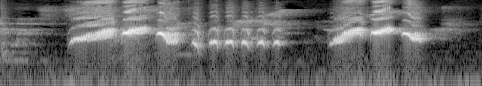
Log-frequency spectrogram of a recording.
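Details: Decoy white-rumped shama singing to call and provoke other birds in training. It gives loud rising whistled phrases, a run of five quick even notes, then the whistled phrase again, in a quiet setting.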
